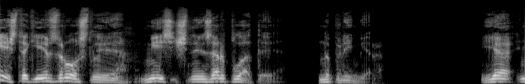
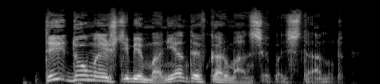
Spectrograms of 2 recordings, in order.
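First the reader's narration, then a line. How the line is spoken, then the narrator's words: Chuckling. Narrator (Russian): хохотнул Хазат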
